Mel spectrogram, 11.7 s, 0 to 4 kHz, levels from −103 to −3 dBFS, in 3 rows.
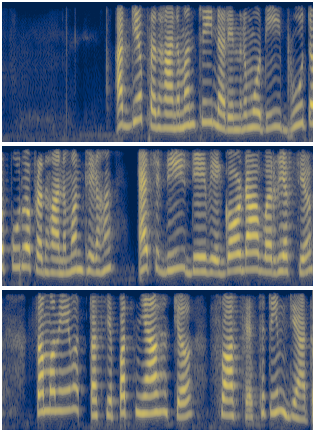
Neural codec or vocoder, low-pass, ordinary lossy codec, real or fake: codec, 16 kHz, 2 kbps, X-Codec, WavLM features, trained on Multilingual LibriSpeech; 3.6 kHz; none; fake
